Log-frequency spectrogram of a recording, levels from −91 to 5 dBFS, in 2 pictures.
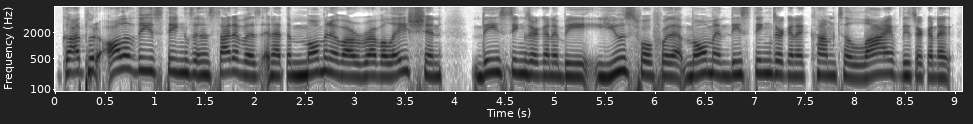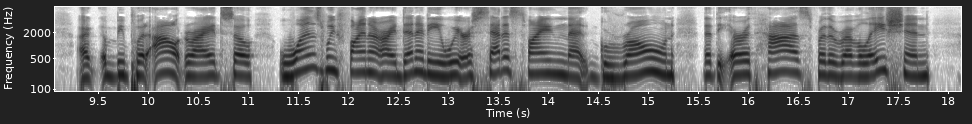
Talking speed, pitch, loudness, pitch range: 200 wpm, 210 Hz, -12 LUFS, 200-235 Hz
